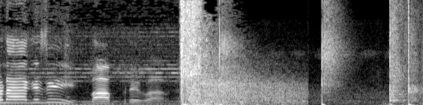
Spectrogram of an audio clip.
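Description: A man's voice for a moment, then about two seconds in a sudden loud blast, like an explosion or gunshot effect, that dies away over about a second, followed by a single sharp crack.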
